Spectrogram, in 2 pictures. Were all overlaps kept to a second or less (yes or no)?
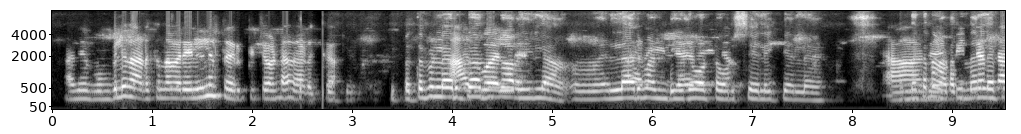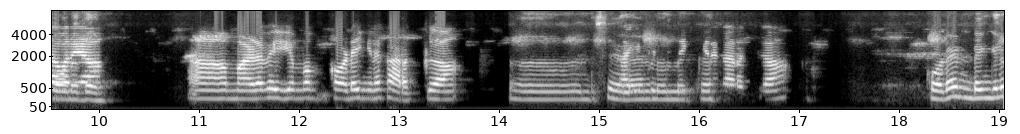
no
